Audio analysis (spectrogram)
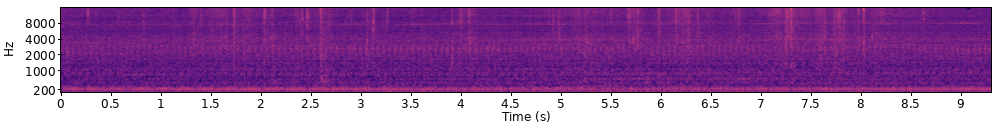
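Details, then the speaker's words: Biasi Riva HE boiler with a flashing red light: steady fan hum with a rough, bubbling flutter as the fan blows through water trapped in the recuperator. Cause is a blocked condensate line, confirmed when water dripped out on release. "see got tripping now so we could hear that noise that's why we could he that noise before that was a water inside here the fan trying to blow through the C recuperator"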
